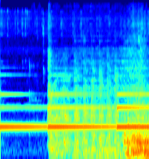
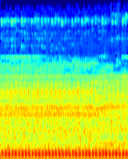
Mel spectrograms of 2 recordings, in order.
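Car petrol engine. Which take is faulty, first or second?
first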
